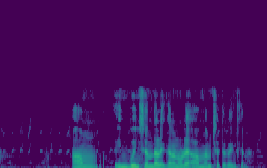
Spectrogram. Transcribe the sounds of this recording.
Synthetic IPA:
amḭɲbuɲsənd̪aɽɛ̰ʔkananɔɽɛʔa̰mɛmsɛʈɛɾaɲka̰na

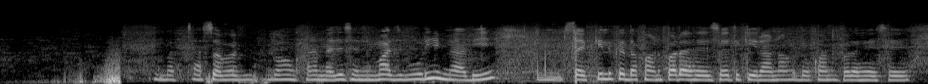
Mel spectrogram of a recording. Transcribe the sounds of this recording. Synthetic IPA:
bətːʃasəbʱəɡɔ̃ɡʱəɾmed͡ʒesɛməd͡ʒbuɾimeəbʱi | səɪkilked̪əkʰənpəɾəɦɛt͡ʃʰɛt̪əkiɾanɔ̃ked̪okʰanpəɾəɦɛt͡ʃʰɛ

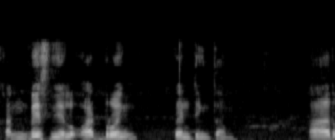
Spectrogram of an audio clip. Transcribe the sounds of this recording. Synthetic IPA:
kʰɐnbesnielɔʔaɖɾɔːiŋ | peɳʈiŋt̪am | aɾ

